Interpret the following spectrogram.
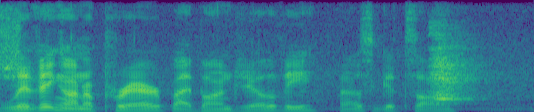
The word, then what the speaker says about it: Bon Jovi: Bon Jovi? Okay, I was getting his name wrong whenever I was saying it one time. What did you say? I Bon said- Jovi. I said John. John Bovey.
